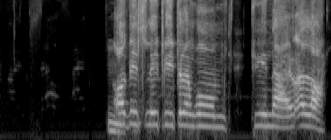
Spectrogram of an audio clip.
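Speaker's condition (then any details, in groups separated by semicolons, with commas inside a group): Cerebral palsy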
